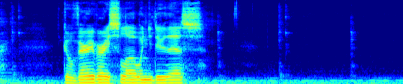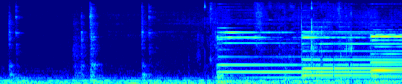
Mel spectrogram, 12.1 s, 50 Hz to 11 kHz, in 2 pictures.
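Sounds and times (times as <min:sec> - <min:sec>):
clock ticking: 0:00.0 - 0:08.6
clock chime ringing: 0:09.2 - 0:12.0.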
